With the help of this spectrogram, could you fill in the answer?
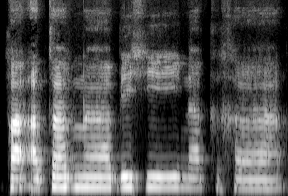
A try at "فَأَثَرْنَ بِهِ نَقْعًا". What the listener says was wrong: نقع இந்த ந வேணும். فأثرنا எங்கிட்ட கூடாது. فأثرن به نقعا.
